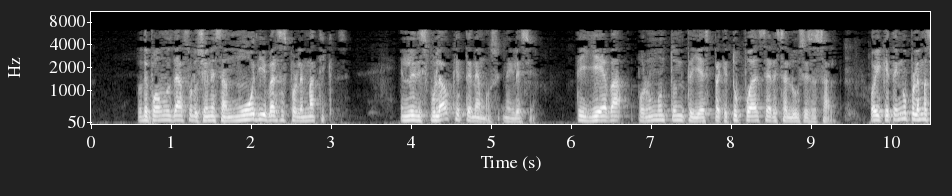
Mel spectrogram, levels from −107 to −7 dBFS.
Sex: male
